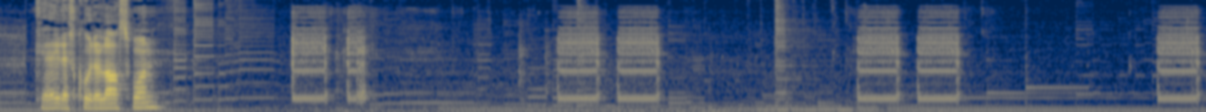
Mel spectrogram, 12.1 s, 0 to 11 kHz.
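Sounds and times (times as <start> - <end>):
telephone ringing tone: 2.9 - 3.8, 5.5 - 6.6, 8.6 - 9.7, 11.6 - 12.0.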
